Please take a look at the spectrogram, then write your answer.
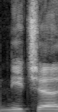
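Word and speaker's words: Nietzsche: We'll get to uh Ni- Ni- sha Ni- sha. Yeah, we found out that Ni- sha Ni- sha all these people that Jordan all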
